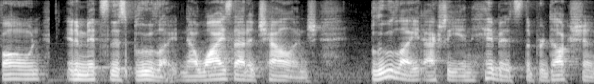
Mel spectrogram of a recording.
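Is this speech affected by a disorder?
No.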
